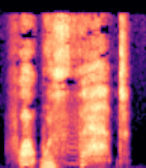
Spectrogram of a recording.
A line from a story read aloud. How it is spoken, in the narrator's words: Carrie asked in a thin, scared whisper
